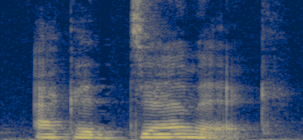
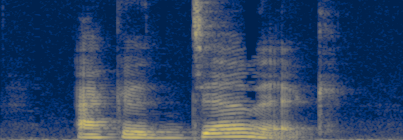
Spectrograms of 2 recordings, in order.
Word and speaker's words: academic: When we add the IC ending, the stress shifts to the OR sound right before the suffix, historic.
